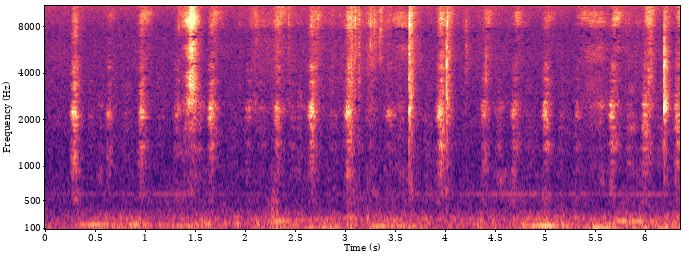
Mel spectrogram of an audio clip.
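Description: Near silence: room tone with faint, soft breathing sounds in short irregular puffs, roughly two a second.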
